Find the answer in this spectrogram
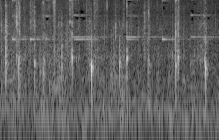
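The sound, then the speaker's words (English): Horse hooves clip-clop steadily as the animal pulls a cart carrying woodcutters up into the mountains, with many sharp, slightly uneven knocks in a loose walking rhythm over a faint background hiss. “Mitko Dimitrov and his crew of woodcutters as they commuted to work up into the mountains on a horse-drawn cart”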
